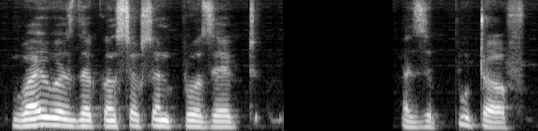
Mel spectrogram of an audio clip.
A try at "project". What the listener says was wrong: I wish you would make the vowel in project bigger. Project. Make it bigger.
